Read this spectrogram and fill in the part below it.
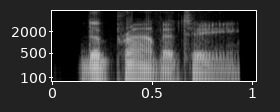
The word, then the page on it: depravity: British English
